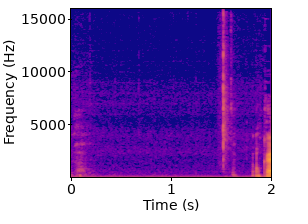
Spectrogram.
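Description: Computer keyboard keys clicking: one sharp click about one and a half seconds in and a couple of fainter ones just after, with near silence before them.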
